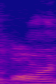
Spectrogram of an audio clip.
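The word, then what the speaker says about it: Byron: There's a barn in Fulton County. It's spelled B-Y-R-O-N.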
